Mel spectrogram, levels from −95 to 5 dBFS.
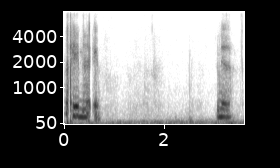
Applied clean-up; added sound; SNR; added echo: neural diffusion model UNIVERSE++.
